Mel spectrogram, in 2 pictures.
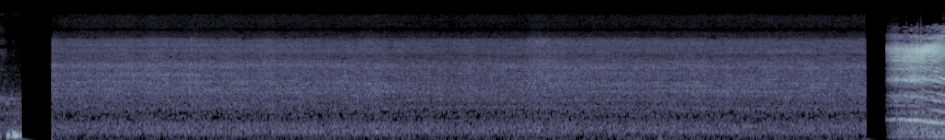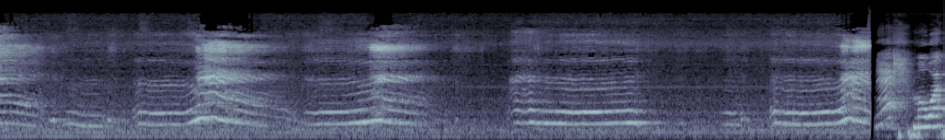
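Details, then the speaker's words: Young infant's hunger cry: after background hiss, repeated rising-falling wails with a nasal "neh" start, said to come from the tongue pressing the upper palate. "saya lapar kerennya huruf N bunyi huruf n yang ada di hadapan bunyi aneh itu mewakili bila didah baby menekan ataupun menolak lelangit helm atas"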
